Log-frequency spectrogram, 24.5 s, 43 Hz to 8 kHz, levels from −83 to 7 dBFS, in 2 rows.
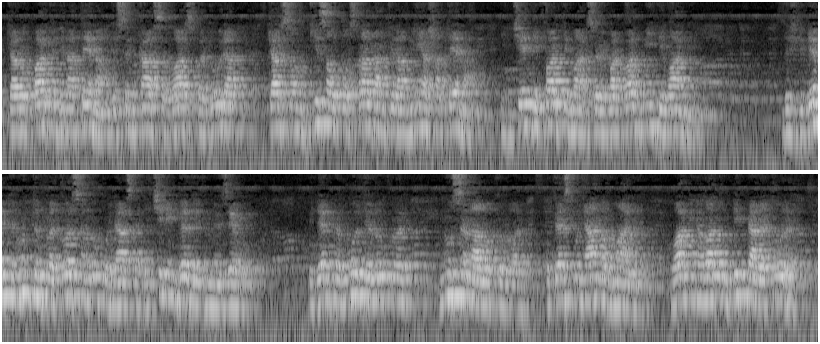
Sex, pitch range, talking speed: male, 145-165 Hz, 140 wpm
